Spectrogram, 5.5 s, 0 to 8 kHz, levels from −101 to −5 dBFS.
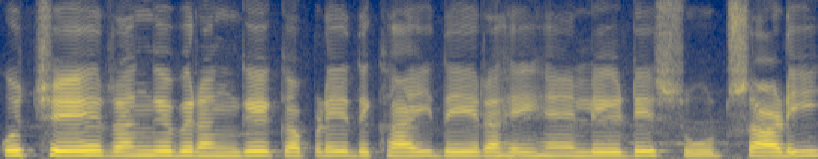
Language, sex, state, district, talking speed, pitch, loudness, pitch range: Hindi, female, Uttar Pradesh, Deoria, 120 wpm, 210 Hz, -16 LUFS, 195-220 Hz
